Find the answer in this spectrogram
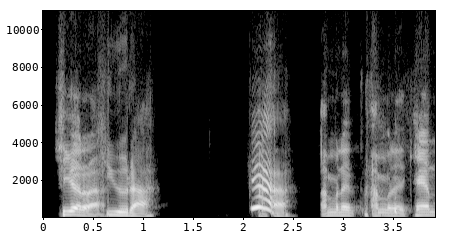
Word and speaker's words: Hiura: Well, you do it pretty well, but you make kind of a D sound and it's Hiura. Hiura.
